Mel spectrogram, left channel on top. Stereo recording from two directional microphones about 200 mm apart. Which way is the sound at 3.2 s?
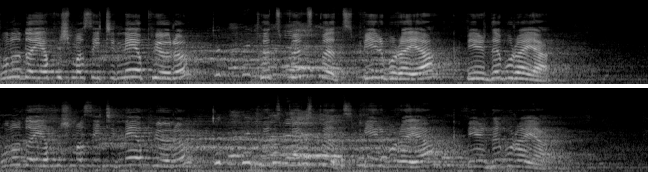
50° left (ahead or behind).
